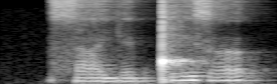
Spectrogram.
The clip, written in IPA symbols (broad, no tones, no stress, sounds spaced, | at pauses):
s a j ɛ b ǃ e z ʌ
